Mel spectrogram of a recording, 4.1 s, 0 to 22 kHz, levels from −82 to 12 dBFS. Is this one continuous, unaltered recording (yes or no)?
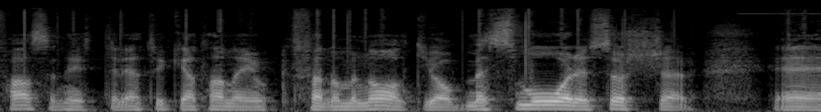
yes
